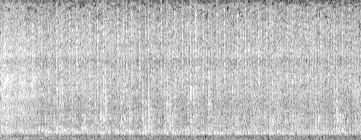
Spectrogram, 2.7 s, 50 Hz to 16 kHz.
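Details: GM 6.2 diesel after starter install, starter rebuilt about ten years ago: loud, steady clatter holding an even idle with no misses or surging; healthy running engine.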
